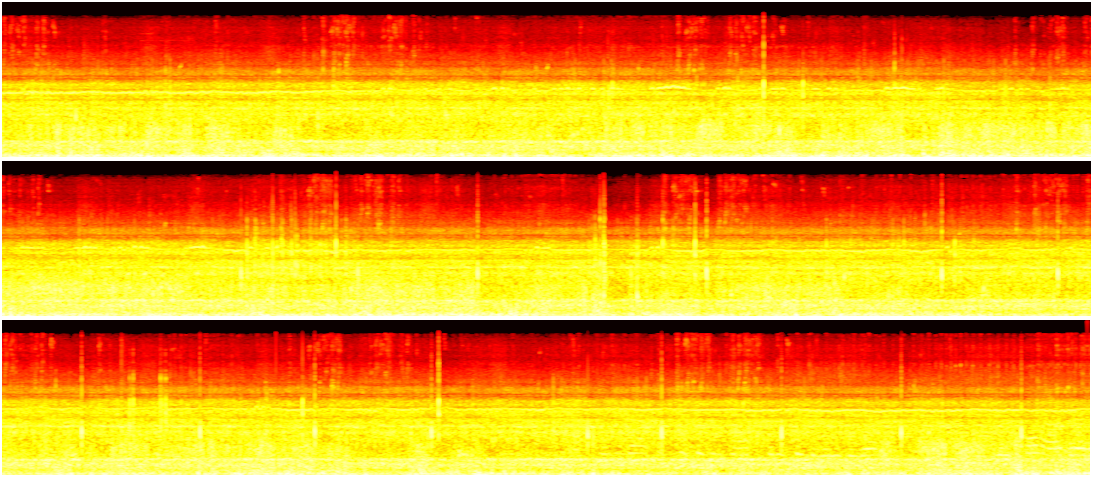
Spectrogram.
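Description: Bicycle ride heard through a bike-mounted action camera: steady wind and road noise with a constant high-pitched tone and scattered light rattles.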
